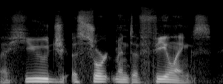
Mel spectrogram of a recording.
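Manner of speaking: ordinary talk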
